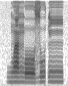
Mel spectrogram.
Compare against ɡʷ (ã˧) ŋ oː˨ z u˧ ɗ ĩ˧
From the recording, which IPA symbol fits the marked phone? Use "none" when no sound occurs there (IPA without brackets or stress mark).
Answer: ã˧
